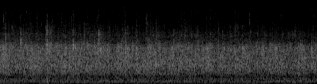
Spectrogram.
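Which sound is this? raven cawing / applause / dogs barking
applause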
